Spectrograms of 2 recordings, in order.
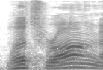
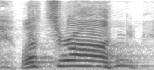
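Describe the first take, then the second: First: Said in the usual way. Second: Much higher and louder, startled concern; a worried, startled what's wrong; alarmed question. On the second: Retold or imitated. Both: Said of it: "you're crying".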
